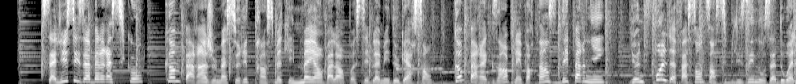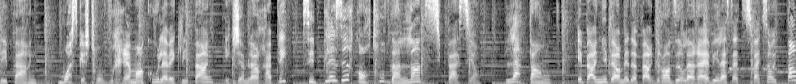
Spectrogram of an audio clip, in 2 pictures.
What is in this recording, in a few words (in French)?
Publicite; Desjardins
